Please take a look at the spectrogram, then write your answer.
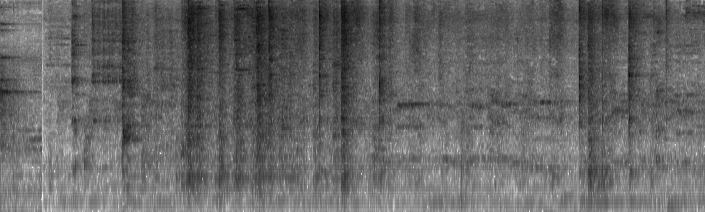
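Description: A spoon stirs tomato and garlic curry in a metal cooking pot, giving irregular scraping clinks and knocks against the sides, close and moderately loud, with no voices.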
